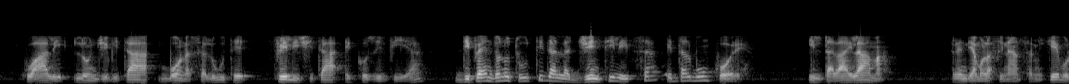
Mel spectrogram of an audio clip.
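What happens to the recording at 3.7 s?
Nothing goes wrong at 3.7 s: the speech passes through intact, carried in the narrow telephone band of G.711 coding, with no dropout, click or distortion at that moment.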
